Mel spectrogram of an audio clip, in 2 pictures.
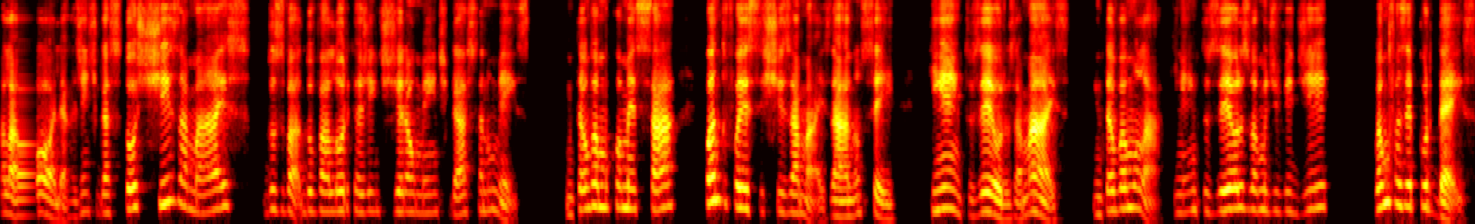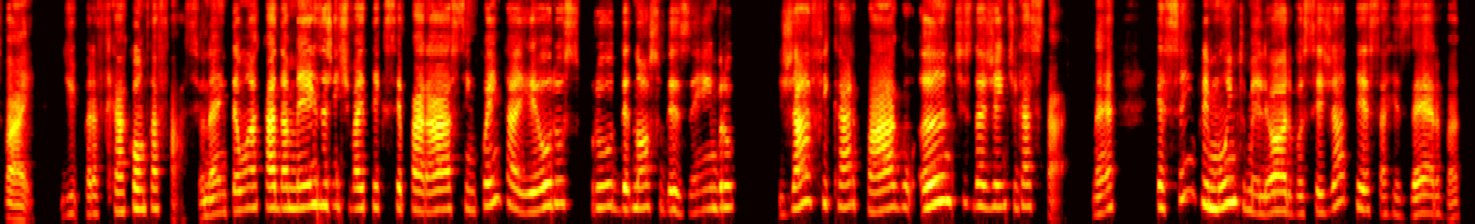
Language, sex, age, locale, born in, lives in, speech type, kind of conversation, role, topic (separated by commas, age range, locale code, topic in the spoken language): Portuguese, female, 50-54, pt-BR, Brazil, Portugal, conversation, advice, advisor, Como posso melhorar a gestão do meu fluxo de caixa?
